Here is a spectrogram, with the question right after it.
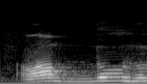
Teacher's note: ہا پر الٹا پیش ہونے کی وجہ سے ہا کو ایک الف کی مقدار کھینچا جائے گا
